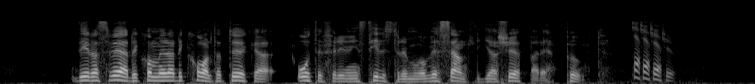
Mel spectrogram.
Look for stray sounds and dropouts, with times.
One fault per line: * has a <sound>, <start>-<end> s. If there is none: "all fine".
* has a chirp, 6.3-6.8 s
